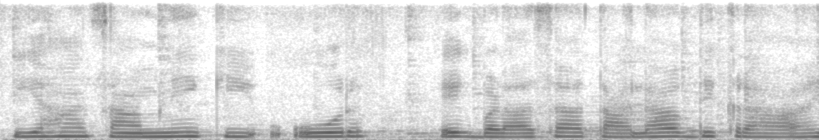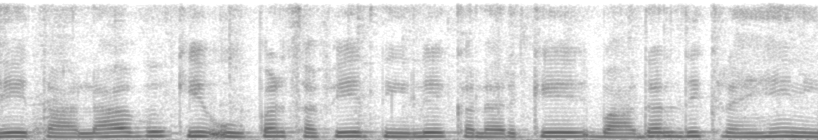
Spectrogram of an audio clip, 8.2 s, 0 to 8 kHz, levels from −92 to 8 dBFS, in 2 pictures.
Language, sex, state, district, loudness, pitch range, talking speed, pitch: Bajjika, female, Bihar, Vaishali, -36 LUFS, 210-235 Hz, 170 wpm, 225 Hz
